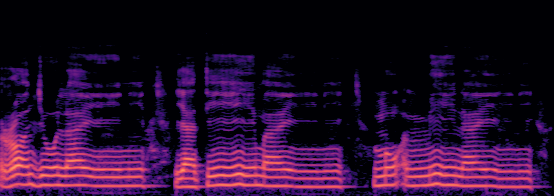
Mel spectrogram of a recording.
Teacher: ya dan waw ketika itu wajib dibaca dengan sifat lin, lunak dan lembut.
